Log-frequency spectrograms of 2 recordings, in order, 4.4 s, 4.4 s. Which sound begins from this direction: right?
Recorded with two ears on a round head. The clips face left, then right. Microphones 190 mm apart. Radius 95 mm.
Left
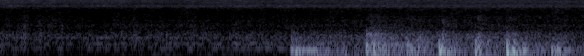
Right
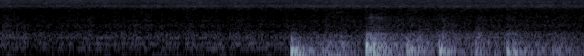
Running footsteps, at 2.2 s.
